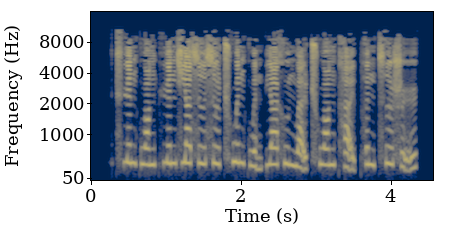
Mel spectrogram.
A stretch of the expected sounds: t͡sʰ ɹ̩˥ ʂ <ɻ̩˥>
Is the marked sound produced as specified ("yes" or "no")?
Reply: no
